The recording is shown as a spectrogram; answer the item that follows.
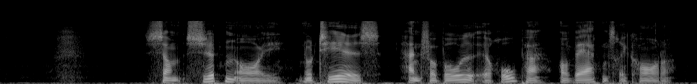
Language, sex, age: Danish, male, 48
